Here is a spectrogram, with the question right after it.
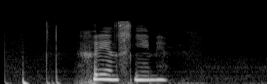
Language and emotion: Russian, neutral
